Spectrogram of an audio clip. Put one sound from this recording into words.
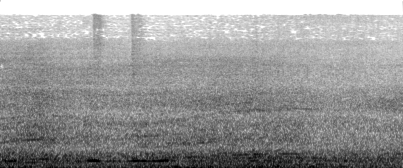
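A truck drives past.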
